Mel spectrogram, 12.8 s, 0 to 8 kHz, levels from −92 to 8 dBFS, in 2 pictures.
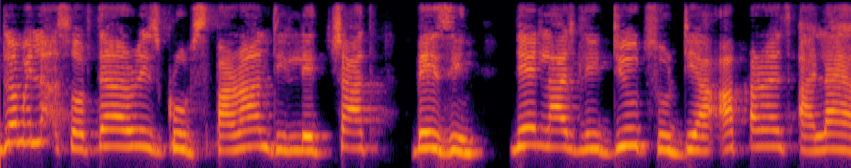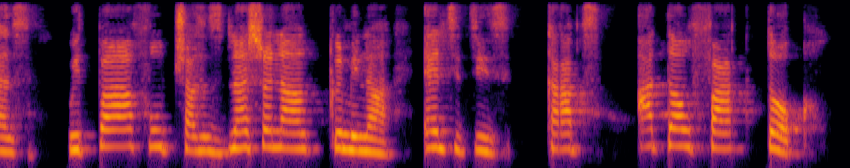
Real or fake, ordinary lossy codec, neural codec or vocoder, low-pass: fake; none; codec, 24 kHz, 0.9 kbps, WavTokenizer, medium speech release version 1; 7.2 kHz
